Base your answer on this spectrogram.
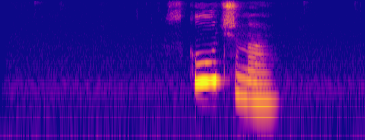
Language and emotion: Russian, sad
